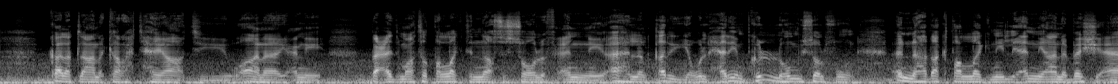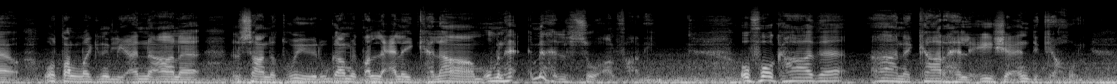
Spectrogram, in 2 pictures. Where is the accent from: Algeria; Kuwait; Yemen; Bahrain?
Kuwait; حتى عندنا في الكويت رجل ما يشوف المرأة اللي تقدم لها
